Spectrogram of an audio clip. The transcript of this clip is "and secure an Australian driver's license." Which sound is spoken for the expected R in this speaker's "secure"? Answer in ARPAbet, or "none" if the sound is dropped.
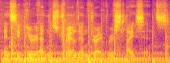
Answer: R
